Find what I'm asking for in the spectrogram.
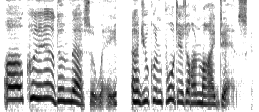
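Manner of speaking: put-on slow, shaky old man voice; the old office owner welcomes Edison, slow and quavering; elderly man. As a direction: speak like a frail old gentleman. Old Mister Dennison voiced.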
